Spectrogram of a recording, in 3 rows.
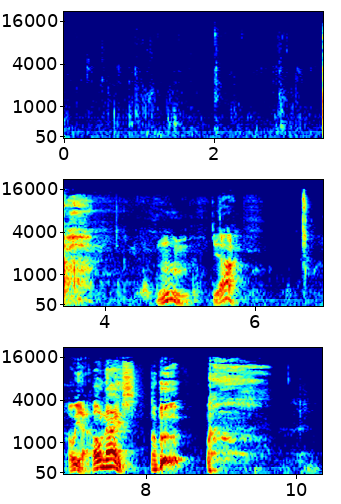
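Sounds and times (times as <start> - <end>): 
person hiccuping after a sip of hazy beer: 4.7 - 5.2, 8.1 - 8.6
speech: 4.7 - 5.9, 7.0 - 9.0.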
